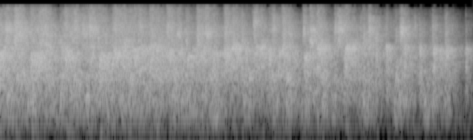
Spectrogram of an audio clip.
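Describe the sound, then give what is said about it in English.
An audience at the end of a lecture on infant imitation breaks into steady applause, many hands clapping in a dense, continuous patter that holds fairly loud for several seconds before easing slightly at the end. “So when people clap like that, I would say, you all remember clapperhandies.”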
